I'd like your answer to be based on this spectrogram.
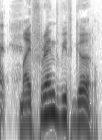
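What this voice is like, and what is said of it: Put-on Russian accent. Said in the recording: “I can't talk with a Russian accent... Oh, there you go.”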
